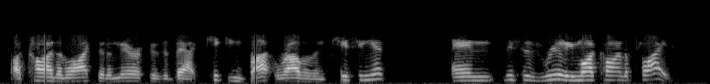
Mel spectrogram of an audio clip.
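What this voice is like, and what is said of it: Australian accent. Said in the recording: “lose the Australian accent ... I'm going to recommend that you lose the Australian accent”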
